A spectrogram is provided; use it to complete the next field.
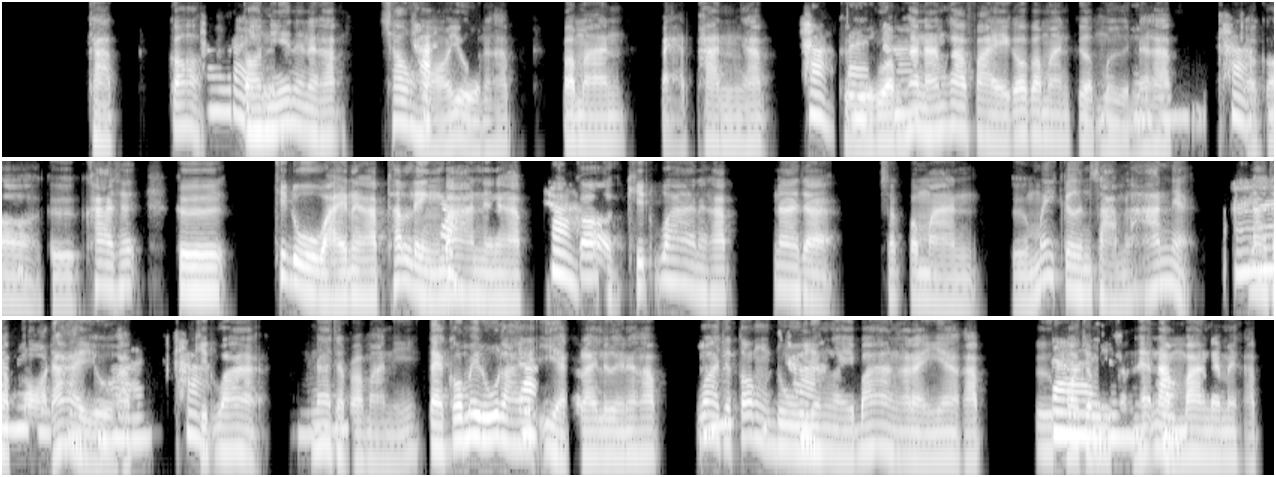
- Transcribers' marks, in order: tapping; other background noise
- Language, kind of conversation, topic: Thai, advice, ฉันควรตัดสินใจซื้อบ้านหรือเช่าต่อดี?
